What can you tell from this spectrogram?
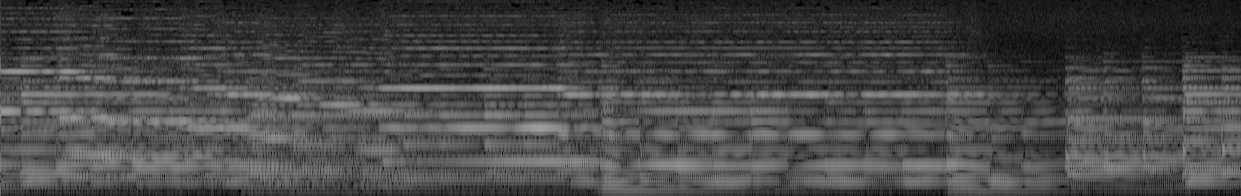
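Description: Church organ playing a slow piece in held chords that change every second or two, with a piano playing along.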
